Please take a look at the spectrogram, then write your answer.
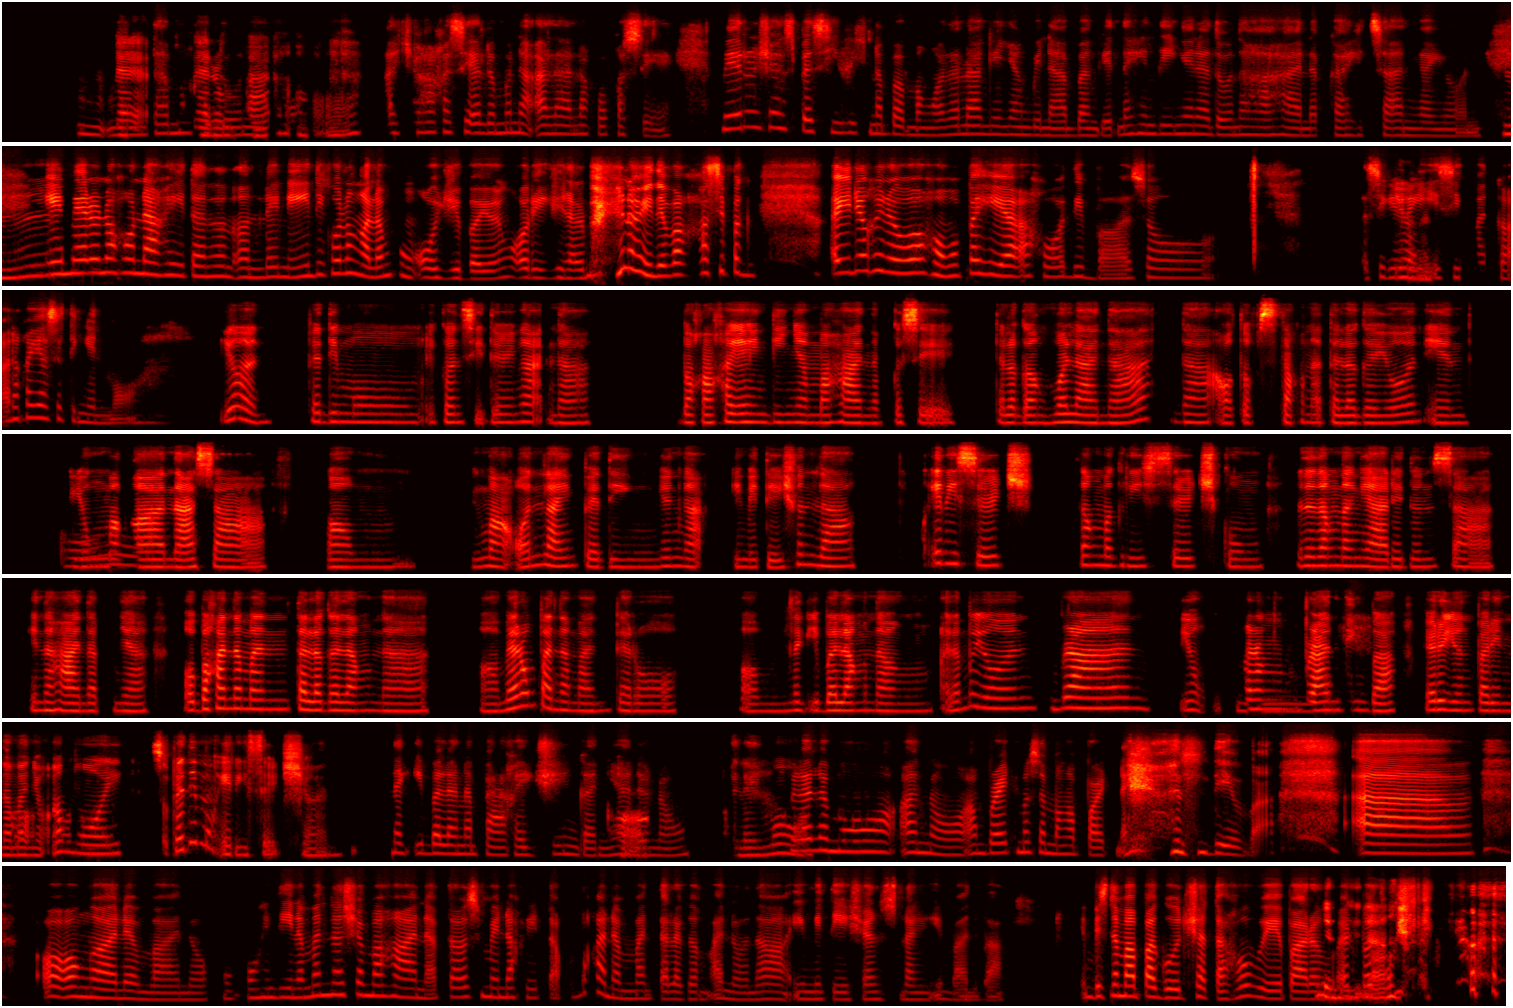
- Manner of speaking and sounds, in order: laugh; other background noise; laugh; laughing while speaking: "ano ba tong"
- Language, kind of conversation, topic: Filipino, advice, Bakit ako nalilito kapag napakaraming pagpipilian sa pamimili?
